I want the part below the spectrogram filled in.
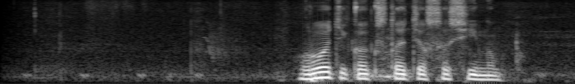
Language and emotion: Russian, neutral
